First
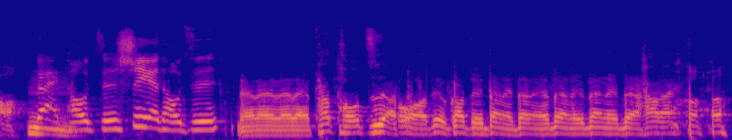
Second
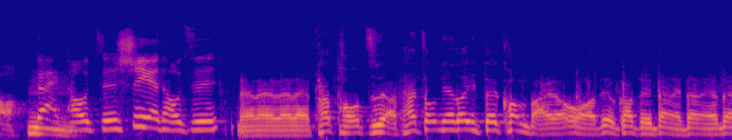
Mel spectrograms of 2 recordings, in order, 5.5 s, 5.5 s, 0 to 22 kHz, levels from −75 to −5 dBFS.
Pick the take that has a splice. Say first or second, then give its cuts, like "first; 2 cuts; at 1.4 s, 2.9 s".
first; 1 cut; at 3.0 s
